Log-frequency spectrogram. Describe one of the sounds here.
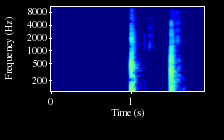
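Lava pops and gurgles.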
